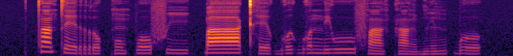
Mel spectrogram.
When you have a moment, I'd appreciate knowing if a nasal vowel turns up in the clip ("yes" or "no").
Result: yes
